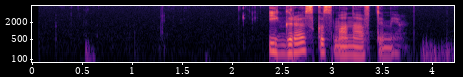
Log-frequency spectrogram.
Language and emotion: Russian, neutral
